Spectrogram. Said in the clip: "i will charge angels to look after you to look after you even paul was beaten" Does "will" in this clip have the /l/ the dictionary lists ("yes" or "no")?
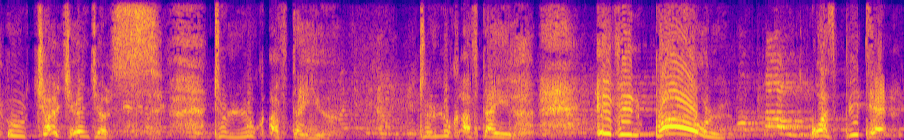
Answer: no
